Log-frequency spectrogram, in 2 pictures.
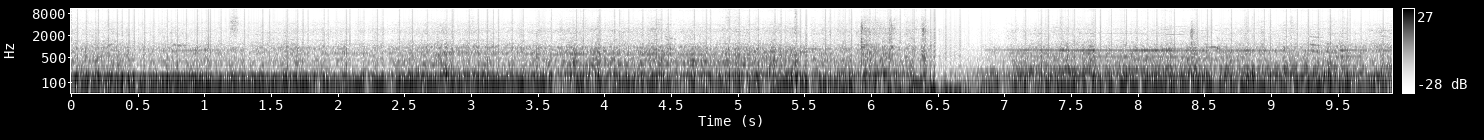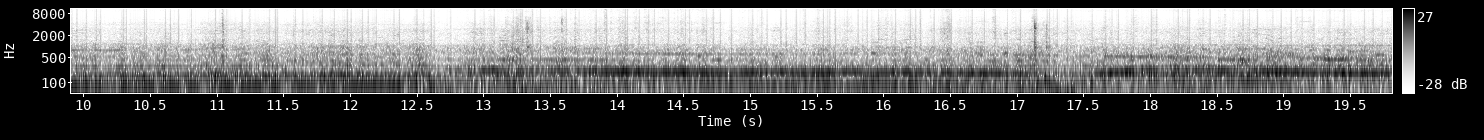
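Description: Scania OmniCity single-deck bus's engine and drivetrain running as the bus drives along, heard from inside the passenger saloon: a heavy low rumble with a brief dip about six and a half seconds in. Past the middle the rumble eases and a steady whine comes in.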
